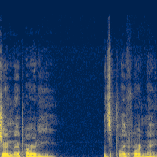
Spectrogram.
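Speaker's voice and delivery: usual speaking voice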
